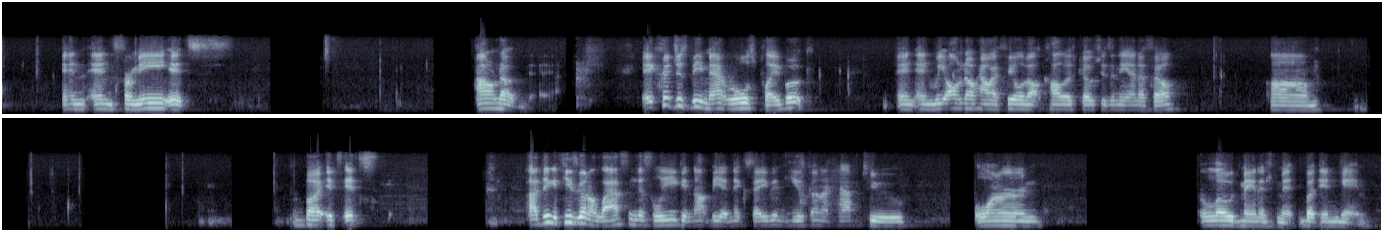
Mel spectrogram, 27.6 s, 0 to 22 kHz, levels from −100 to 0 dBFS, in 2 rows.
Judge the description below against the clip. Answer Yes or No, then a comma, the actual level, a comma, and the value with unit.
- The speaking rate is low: Yes, slow, 125 wpm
